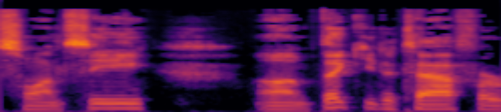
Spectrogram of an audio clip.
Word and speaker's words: Swansea: I was saying Swansea, but it's Swansea.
